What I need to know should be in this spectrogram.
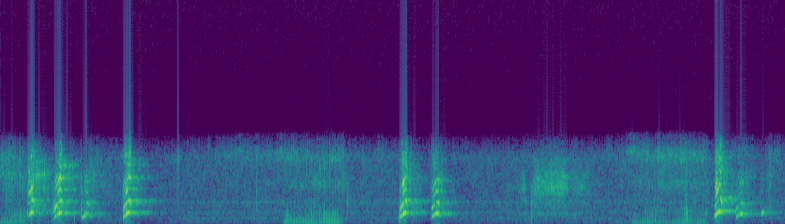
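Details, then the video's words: Weird snoring from a sleeping bulldog, mixing clusters of brief, high, squeaky downward-sliding notes with low, buzzy, rattling breaths. The pattern repeats at irregular intervals of a few seconds, indoors and otherwise quiet. "Bulldog Wierd Snore"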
